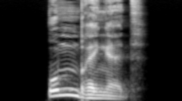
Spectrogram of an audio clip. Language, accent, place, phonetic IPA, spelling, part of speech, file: German, Germany, Berlin, [ˈʊmˌbʁɪŋət], umbringet, verb, De-umbringet.ogg
- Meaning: second-person plural dependent subjunctive I of umbringen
